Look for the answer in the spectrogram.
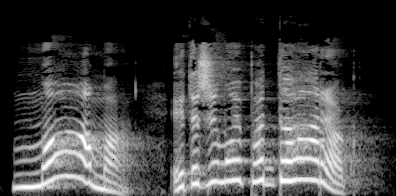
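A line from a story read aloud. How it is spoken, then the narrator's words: Exclamation. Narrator (Russian): воскликнул Коля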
